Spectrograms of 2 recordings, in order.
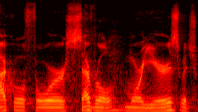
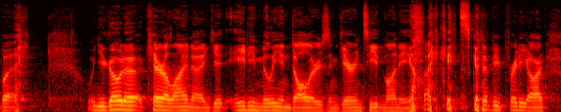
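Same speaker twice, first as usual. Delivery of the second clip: laughing mid-sentence, talking through laughter. Reporting team news to listeners, apologizing for laughing: laughing while talking. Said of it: "I'm sorry, I'm laughing".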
